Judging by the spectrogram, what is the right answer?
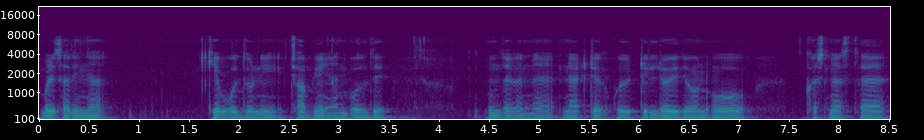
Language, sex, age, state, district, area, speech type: Dogri, male, 30-45, Jammu and Kashmir, Udhampur, rural, spontaneous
